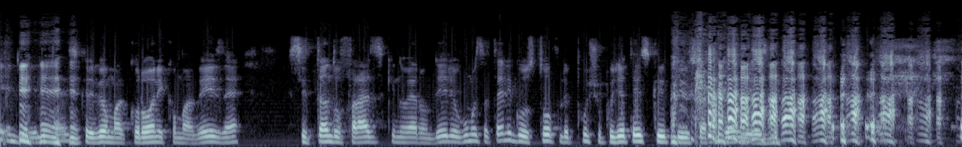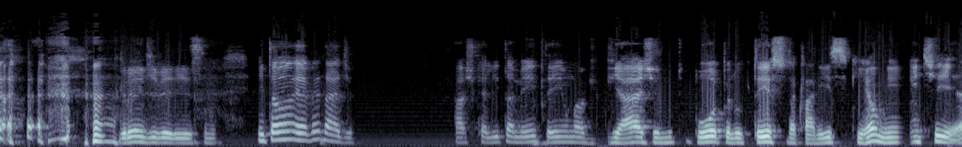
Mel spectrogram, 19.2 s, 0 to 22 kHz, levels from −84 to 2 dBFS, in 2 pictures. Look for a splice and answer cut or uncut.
uncut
